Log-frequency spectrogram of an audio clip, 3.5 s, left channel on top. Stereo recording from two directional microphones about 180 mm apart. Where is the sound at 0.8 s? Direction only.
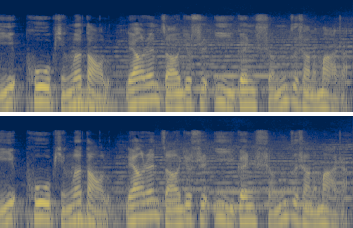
45° right (ahead or behind).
